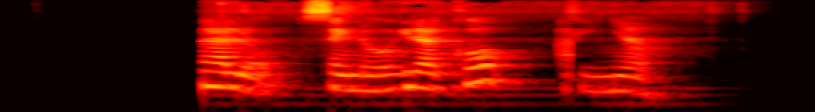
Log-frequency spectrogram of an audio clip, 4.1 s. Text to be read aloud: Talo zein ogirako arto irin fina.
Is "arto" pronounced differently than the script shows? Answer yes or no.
yes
